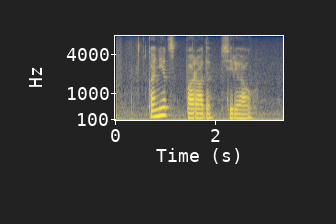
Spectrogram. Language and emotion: Russian, sad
